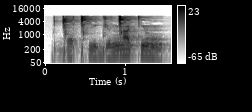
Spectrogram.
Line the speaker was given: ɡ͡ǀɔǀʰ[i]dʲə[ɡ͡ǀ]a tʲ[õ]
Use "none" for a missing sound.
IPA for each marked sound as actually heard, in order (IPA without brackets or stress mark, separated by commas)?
i, ŋ͡ǀ, õ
